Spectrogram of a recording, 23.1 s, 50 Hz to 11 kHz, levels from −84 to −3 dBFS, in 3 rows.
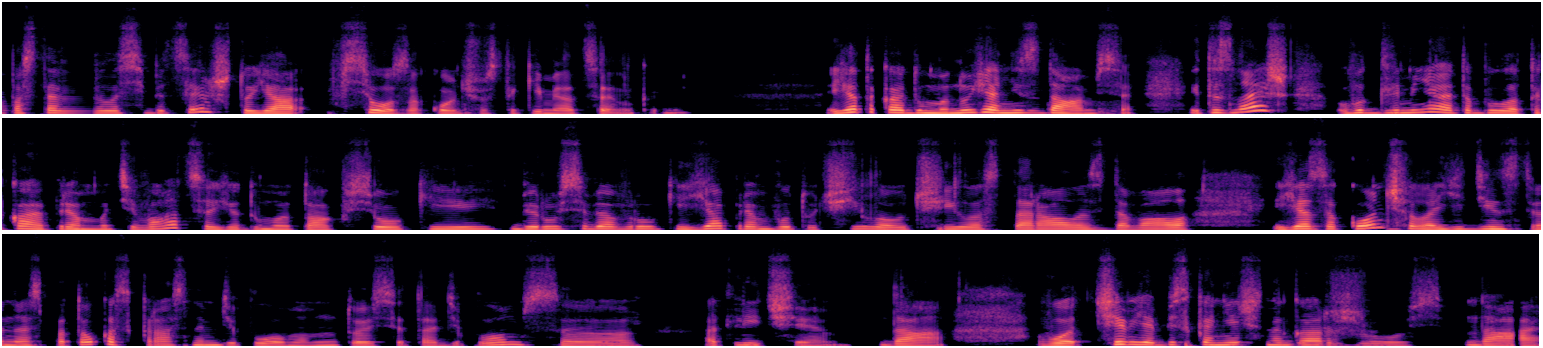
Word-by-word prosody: поставила 205 0 -1
себе 195 +2 -6
цель, 275 - -2
что 210 - 0
я 190 -3 +5 0.2
всё 180 +2 +3
закончу 150 0 -4
с - - -6
такими 160 -1 -5
оценками. 195 +7 -6 0.7
Я 275 - +6
такая 255 -4 +5
думаю: 195 -3 +3
"Ну, 235 - +6
я 260 -1 +8
не 220 +1 +4
сдамся". 185 -7 +2 0.3
И 210 - -3
ты 245 +2 +1
знаешь, 395 - +4 0.2
вот 235 -4 0
для 225 +4 -1
меня 255 +4 +3
это 225 -1 +2
было 200 -1 +3
такая 200 +2 +2
прям 185 -1 0
мотивация, 205 - -2
я 185 +1 -4
думаю: 170 -2 -3
"Так, 165 0 -2
всё 195 -2 0
окей, 195 +1 -2
беру 205 +2 +1
себя 220 +1 +1
в 205 - -7
руки". 210 -2 -2
Я 240 +8 +3
прям 210 -5 -1
вот 200 -3 -3
учила 195 +3 -2
учила, 190 +2 -2
старалась, 190 +1 0
сдавала. 185 +2 +1 0.4
Я 220 +5 +5
закончила 235 - +3
единственная 185 -1 -1
с - - -7
потока 240 +8 0
с - - -9
красным 185 +1 -3
дипломом, 170 -6 -3
ну 165 - -5
то 160 - -2
есть 160 0 -3
это 150 - -6
диплом 200 +10 -3
с, 195 - -7
э, 160 -2 -3 0.3
отличием. 170 -4 -5
Да, 180 -5 0 0.4
вот 180 -1 +3
чем 260 -1 +4
я 225 -2 +5
бесконечно 220 -1 -1
горжусь. 175 -6 -4
Да. 180 -3 +1
195 Hz, 175 wpm, -30 LUFS, 175-215 Hz, 0.7 s, я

